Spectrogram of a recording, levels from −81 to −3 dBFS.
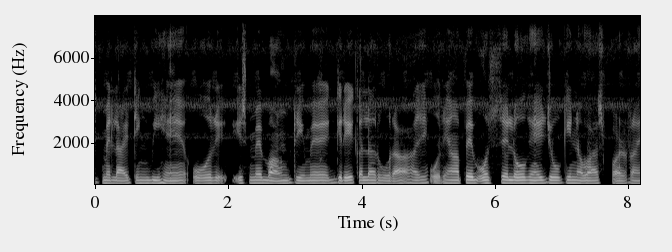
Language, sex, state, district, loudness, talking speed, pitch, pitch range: Hindi, male, Jharkhand, Jamtara, -33 LUFS, 200 wpm, 135 Hz, 130-140 Hz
